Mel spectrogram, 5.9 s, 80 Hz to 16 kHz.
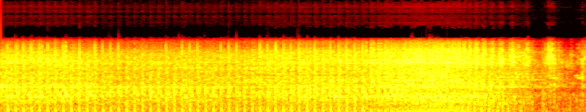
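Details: Half-restored 1954 reel mower: repainted Briggs & Stratton 6S, 1.6hp, non-original shroud, pull start removed, homemade throttle valve; plus 1984 Montgomery Ward B&S 3.5hp TMO-37425A. Fast, even single-cylinder popping holding steady until shut-off; normal running.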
